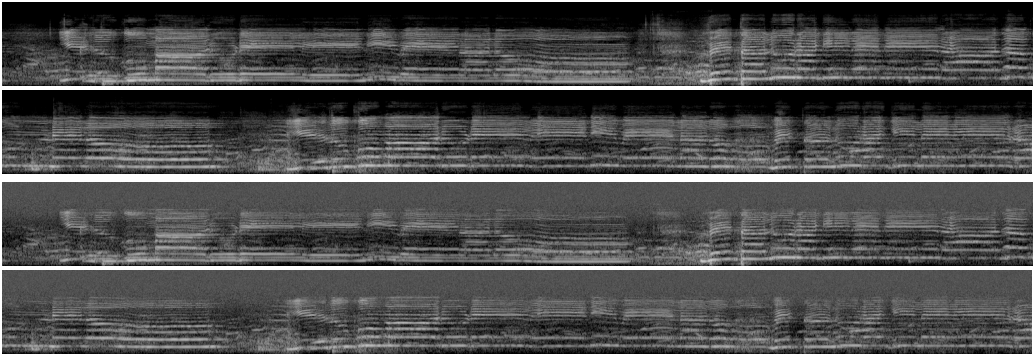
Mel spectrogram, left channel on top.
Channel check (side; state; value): right; noise; hiss, 4 dB below the sound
